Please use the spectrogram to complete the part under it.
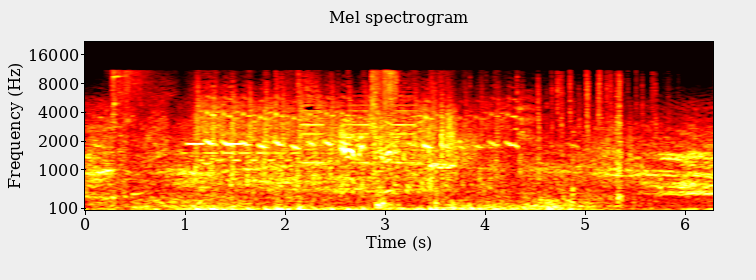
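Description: Laser cannons fire in rapid bursts of sharp zaps.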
